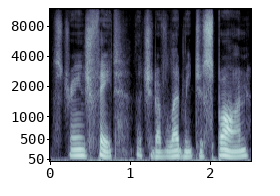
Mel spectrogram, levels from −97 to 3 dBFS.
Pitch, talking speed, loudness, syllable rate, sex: 120 Hz, 215 wpm, -18 LUFS, 4.4 syllables/s, male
